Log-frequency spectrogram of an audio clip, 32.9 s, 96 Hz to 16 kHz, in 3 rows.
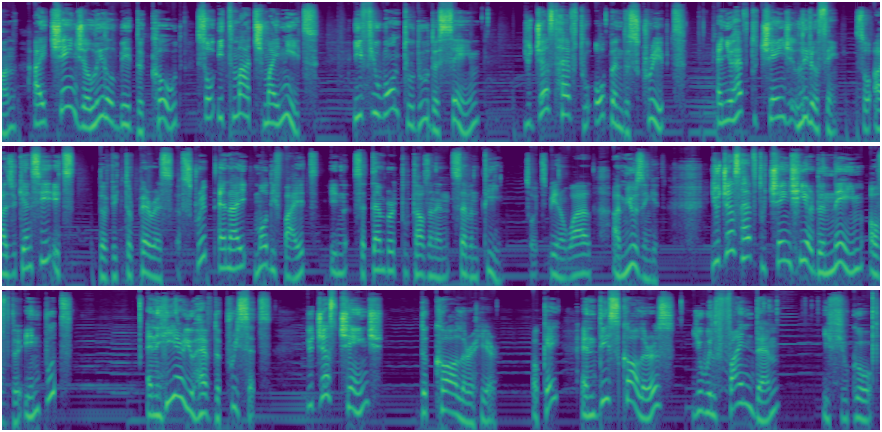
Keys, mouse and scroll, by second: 29.6 click, 31.2-31.5 scroll up 1, 31.5 click.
